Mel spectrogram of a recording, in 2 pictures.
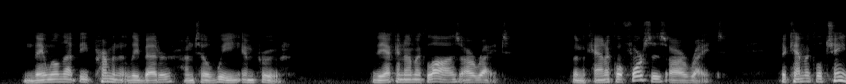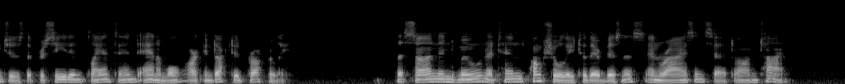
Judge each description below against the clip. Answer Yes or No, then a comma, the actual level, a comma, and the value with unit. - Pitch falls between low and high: No, low, 110 Hz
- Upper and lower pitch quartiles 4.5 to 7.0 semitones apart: No, average, 3.9 semitones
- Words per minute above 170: No, average, 165 wpm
